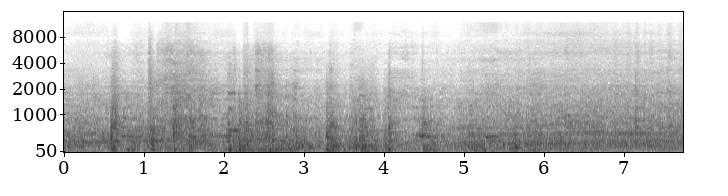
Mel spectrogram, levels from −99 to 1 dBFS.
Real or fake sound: fake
